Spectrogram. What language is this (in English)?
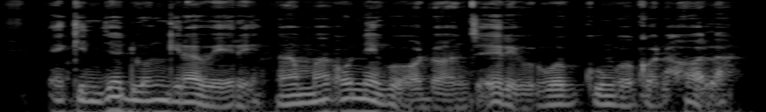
Luo (Kenya and Tanzania)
